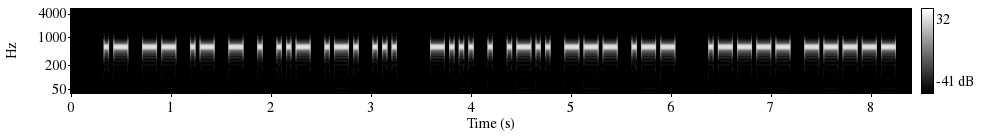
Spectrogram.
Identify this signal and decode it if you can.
Morse code, heard as a keyed tone, about 25 wpm, 600 Hz. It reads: AMATEURS BELOW 10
